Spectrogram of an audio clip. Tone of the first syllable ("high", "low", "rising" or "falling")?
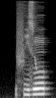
low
